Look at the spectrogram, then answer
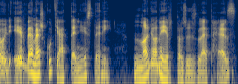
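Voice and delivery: put-on high, slow, drawn-out old lady voice; effusive old aunt. A narrator's reading. Aunt Fan welcoming the guests, slow and high. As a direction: stretch every word with delight.

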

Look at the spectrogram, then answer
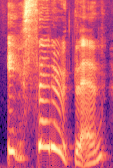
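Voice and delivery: high, loud incredulous cry; shouting. A narrator's reading. Prue throws mama's word back at her, shouting. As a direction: cry out in disbelief, stretching the word. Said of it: "kiáltotta Prue".

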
